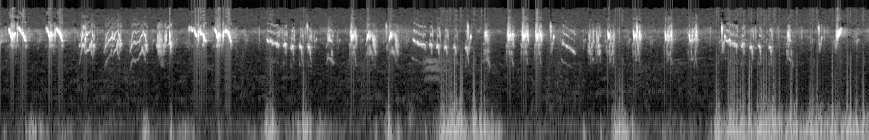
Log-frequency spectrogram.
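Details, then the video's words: Singing bushlark in India in a long mimicking song copying birds such as Indian robin and plain prinia: dense run of high chips, downslurred whistles and buzzy notes, over intermittent low rumble, likely wind. "Singing Bushlark singing and mimicking for more than three minutes straight"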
